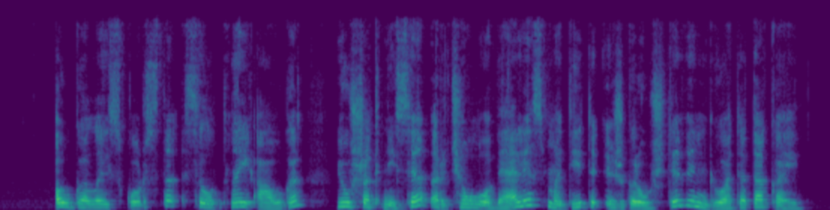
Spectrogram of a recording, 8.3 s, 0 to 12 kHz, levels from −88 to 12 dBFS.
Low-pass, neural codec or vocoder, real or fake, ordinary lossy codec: 10.8 kHz; vocoder, 44.1 kHz, 128 mel bands, Pupu-Vocoder; fake; AAC, 64 kbps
